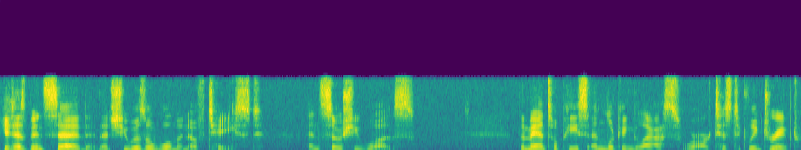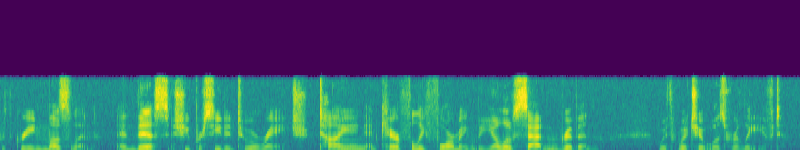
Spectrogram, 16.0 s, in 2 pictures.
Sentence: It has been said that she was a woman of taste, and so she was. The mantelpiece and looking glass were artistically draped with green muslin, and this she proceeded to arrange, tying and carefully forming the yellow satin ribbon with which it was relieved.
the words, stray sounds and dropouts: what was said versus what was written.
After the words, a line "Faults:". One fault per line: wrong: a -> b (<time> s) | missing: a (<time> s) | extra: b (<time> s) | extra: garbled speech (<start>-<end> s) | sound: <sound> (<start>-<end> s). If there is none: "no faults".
It has been said that she was a woman of taste, and so she was. The mantelpiece and looking glass were artistically draped with green muslin, and this she proceeded to arrange, tying and carefully forming the yellow satin ribbon with which it was relieved.
Faults:
no faults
